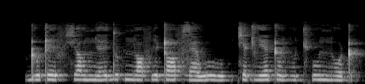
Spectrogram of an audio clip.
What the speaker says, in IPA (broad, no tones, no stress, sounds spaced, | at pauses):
ɖ u ʈ e f ç e lˠ ɲ e d u ʈ ɲ ɒ f i ʈ ɒ f z æ w u | c e ʈ lʲ æ ʈ o ʎ u cʰ u ɲ o ʈ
